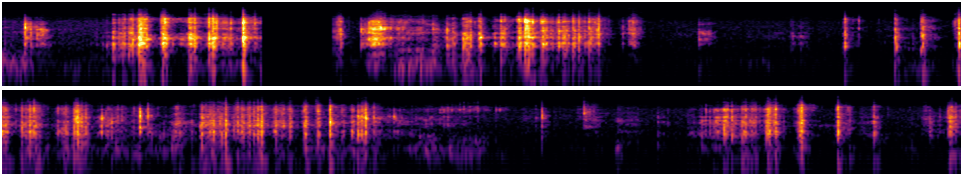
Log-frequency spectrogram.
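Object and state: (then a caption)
Dry, crumbly soap bar. A utility knife blade scrapes a solid, speckled, multicolor bar of dry soap held in the hand, shaving off crumbly flakes. Quick bursts of dry, crackly, bright scraping strokes come in clusters with brief pauses between them, each stroke ending abruptly.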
